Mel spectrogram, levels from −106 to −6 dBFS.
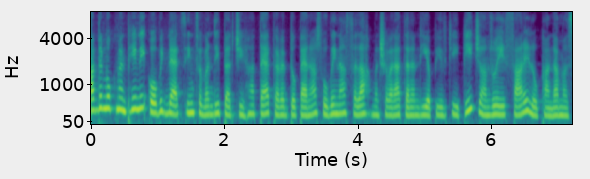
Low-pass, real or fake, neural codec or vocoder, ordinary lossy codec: none; fake; codec, 16 kHz, 0.5 kbps, FunCodec, trained on LibriTTS, 25 frames a second; none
